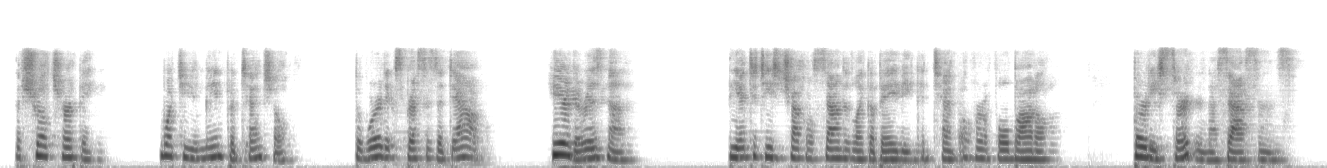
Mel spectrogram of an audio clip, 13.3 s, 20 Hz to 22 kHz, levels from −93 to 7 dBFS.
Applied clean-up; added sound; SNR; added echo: neural mask model DeepFilterNet 3.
